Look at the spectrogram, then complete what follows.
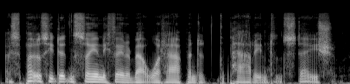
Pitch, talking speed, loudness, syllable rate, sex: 110 Hz, 220 wpm, -19 LUFS, 7.0 syllables/s, male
